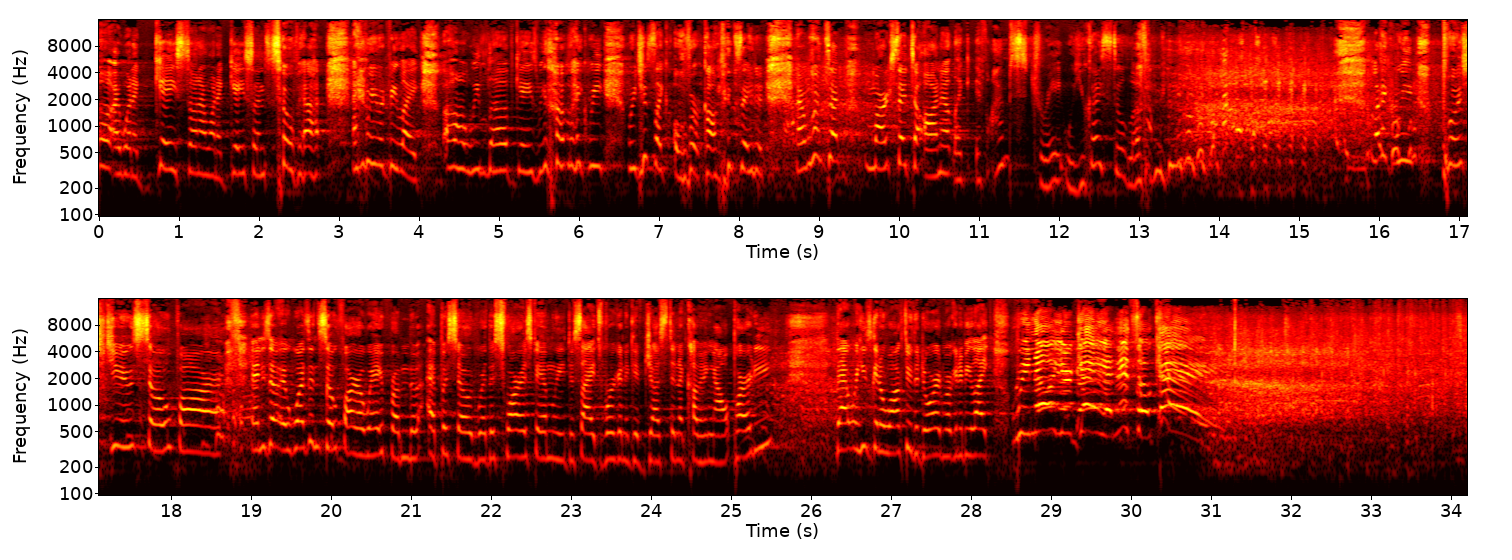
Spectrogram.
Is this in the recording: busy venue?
yes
